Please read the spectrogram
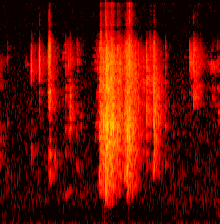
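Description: Soft crinkling of a plastic comic-book bag as a bagged comic is handled. There are a few faint ticks, then one short rustle about a second in.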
